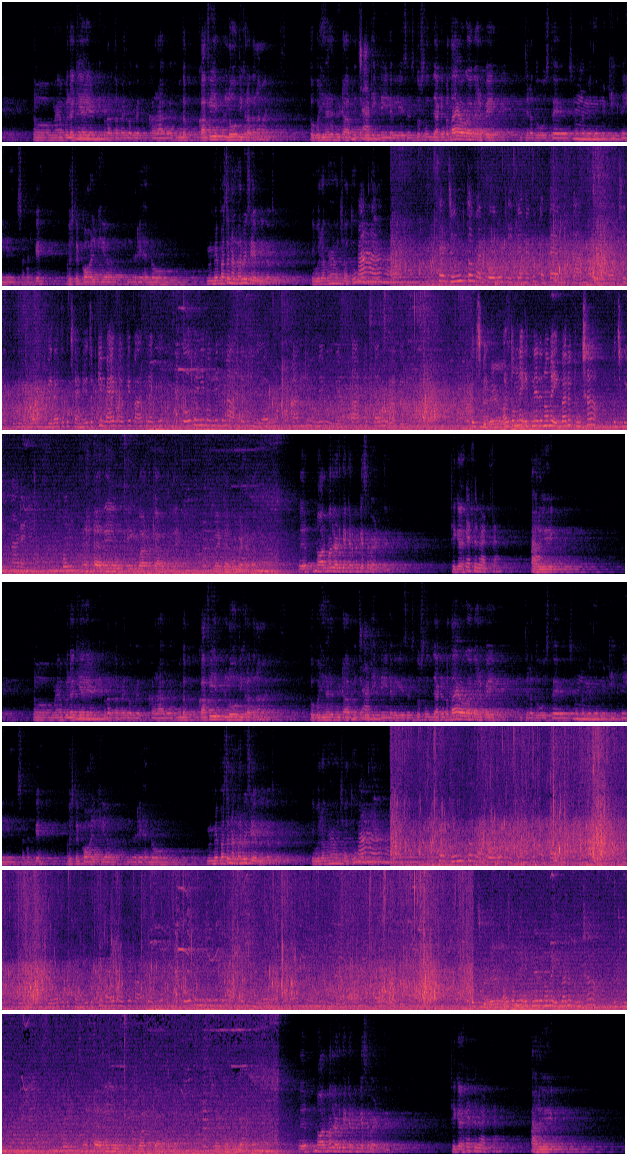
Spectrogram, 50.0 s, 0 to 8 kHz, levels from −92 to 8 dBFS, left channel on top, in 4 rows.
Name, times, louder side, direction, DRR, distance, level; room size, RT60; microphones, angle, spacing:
voice 1, 0.6-5.3 6.2-9.9 10.3-13.3 13.8-15.9 16.3-18.1 18.7-20.1 21.2-21.3 22.3-22.4 34.6-35.5 39.1-41.1 41.7-42.6 43.4-45.3 46.5-46.8 48.1-48.5, equal, 15° left, 2 dB, 1.6 m, -36 dB
voice 2, 1.5-2.1 7.0-7.6 11.4-12.4 19.6-28.3 28.6-30.5 30.8-33.7 34.4-39.0 42.5-43.0 46.8-47.5 48.1-48.4, left 2 dB, 65° left, 11 dB, 0.8 m, -37 dB
sound 1, 20.3-22.8, right 2 dB, 80° left, 1.0 m, -50 dB
sound 2, 20.3-34.5, right 5 dB, 70° right, 0.7 m, -34 dB
sound 3, 27.8-43.1, right 1 dB, 45° right, 1.0 m, -36 dB
29.0 x 17.0 x 6.7 m, 2.9 s
head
